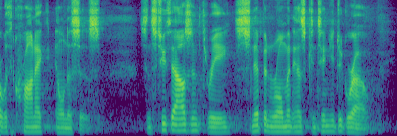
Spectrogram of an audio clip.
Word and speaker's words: SNP: longest reauthorization of the Medicare SNP pronounced snip program since its creation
